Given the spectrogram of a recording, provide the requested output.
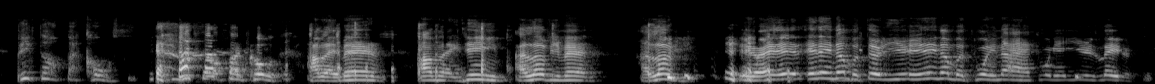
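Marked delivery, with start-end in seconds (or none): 0.2-2.9 put-on whisper, higher pitched and faster. Recalling a man who recognized you across a basketball court, retelling a whisper. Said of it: "he whispers to me".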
